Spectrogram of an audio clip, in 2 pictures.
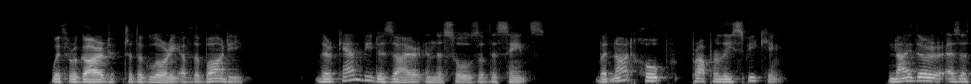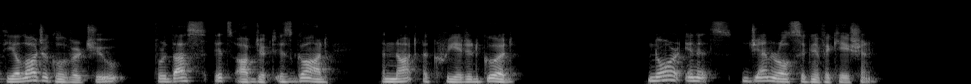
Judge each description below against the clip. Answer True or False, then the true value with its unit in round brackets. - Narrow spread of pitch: False (5.6 semitones)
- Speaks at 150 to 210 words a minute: False (135 wpm)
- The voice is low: True (125 Hz)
